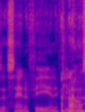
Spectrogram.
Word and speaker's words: Santa Fe: It's Santa Fe, but everyone there pronounces it Santa Fe.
